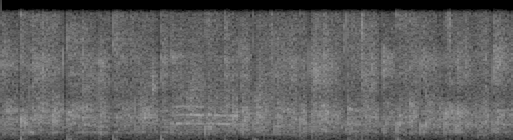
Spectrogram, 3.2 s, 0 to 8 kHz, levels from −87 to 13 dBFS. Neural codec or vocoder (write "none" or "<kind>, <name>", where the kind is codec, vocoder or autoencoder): codec, DAC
